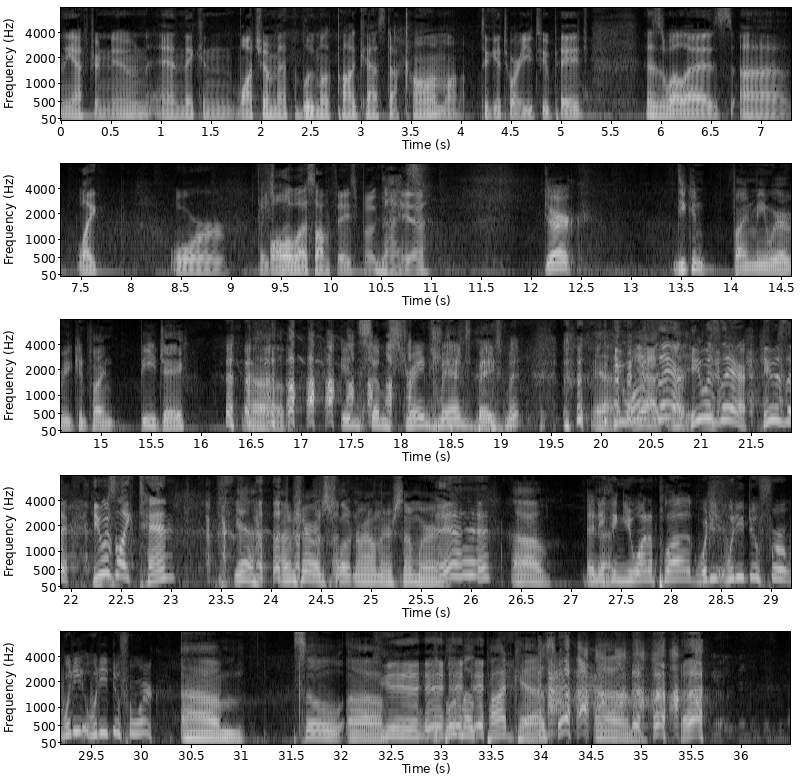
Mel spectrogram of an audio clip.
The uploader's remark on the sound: Recorded at The Park Plaza Liquor & Deli. Recorded at The Park Plaza Liquor & Deli.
